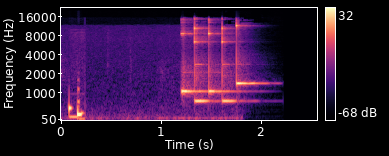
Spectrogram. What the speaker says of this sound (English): I'm going to FaceTime him on my mobile.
